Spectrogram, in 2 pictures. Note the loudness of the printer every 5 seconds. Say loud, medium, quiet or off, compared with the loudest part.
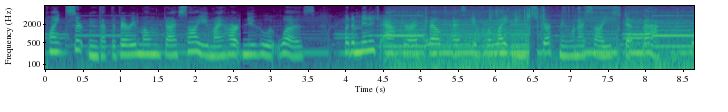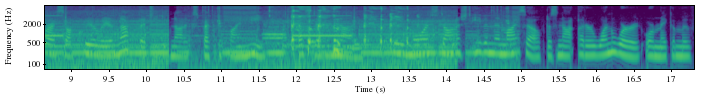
medium, loud, loud, off.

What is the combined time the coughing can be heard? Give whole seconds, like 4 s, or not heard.
2 s.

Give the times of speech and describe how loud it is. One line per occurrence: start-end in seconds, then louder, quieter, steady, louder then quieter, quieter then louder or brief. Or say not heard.
0.0-17.2 steady.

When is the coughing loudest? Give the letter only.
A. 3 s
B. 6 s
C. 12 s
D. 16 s
C.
